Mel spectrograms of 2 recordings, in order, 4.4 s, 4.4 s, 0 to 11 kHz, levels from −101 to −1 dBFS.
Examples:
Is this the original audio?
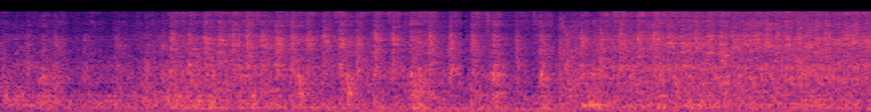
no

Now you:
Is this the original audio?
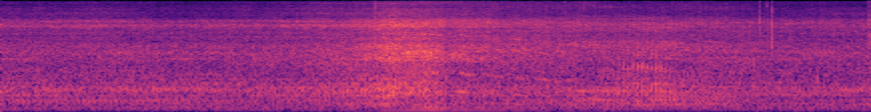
yes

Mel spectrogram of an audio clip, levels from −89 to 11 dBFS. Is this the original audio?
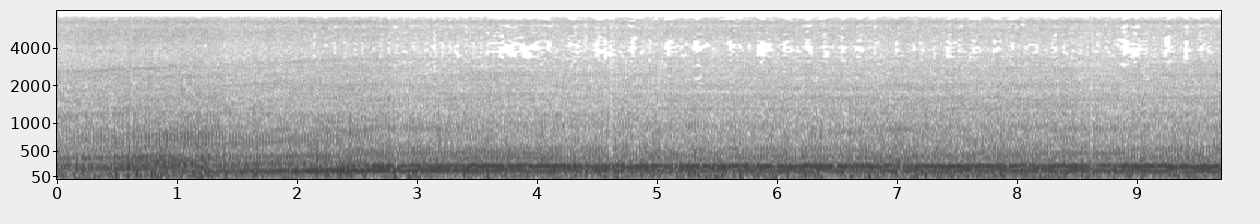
no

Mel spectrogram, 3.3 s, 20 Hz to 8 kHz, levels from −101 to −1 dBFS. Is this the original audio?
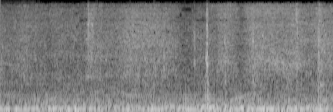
no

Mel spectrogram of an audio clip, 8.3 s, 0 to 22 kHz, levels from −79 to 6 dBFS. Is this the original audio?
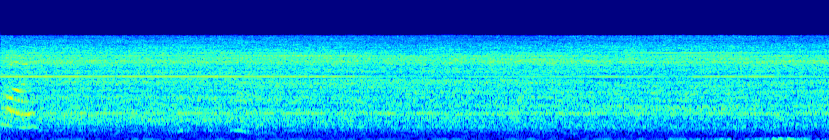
yes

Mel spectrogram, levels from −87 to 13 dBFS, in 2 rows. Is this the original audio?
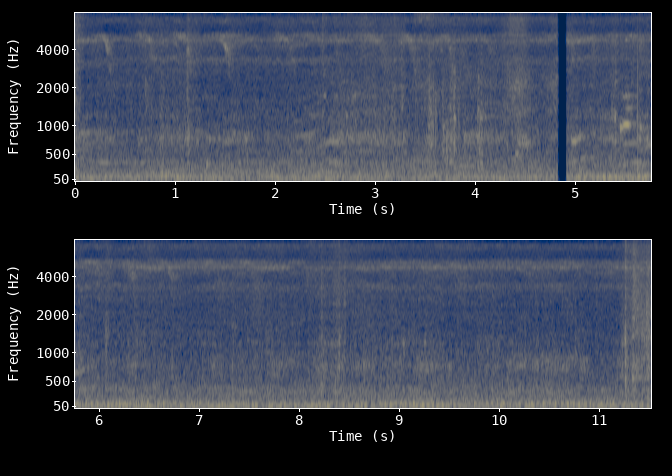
no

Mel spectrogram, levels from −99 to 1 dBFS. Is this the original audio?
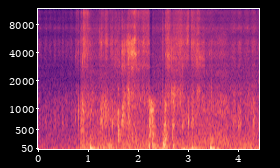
no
